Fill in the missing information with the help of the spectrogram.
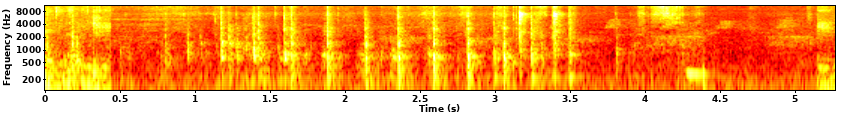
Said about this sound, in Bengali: ময়দা ভালো করে ফেটাতে হবে, যত ফেটানো হবে পরোটা কিন্তু ততটাই ভালো হবে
